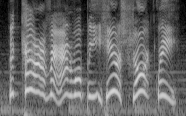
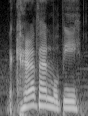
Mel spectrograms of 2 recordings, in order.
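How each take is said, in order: First: It is said in a put-on character voice. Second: It is said in his normal voice.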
